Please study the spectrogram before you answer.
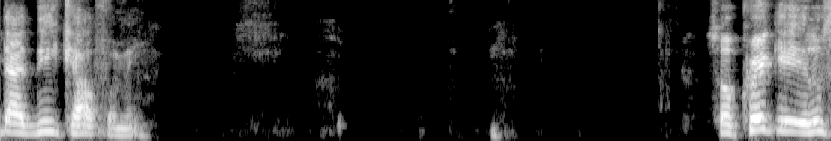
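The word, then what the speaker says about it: Cricut: Yeah, cricket. But it's spelled like not cricket. It's spelled like crick cricket cut. Like cricket cut. Cricket cut. Something like that.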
